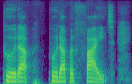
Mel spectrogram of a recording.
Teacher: we have a t sound is the end of put uh which is followed by the vowel and that turns the T sound into a flap T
